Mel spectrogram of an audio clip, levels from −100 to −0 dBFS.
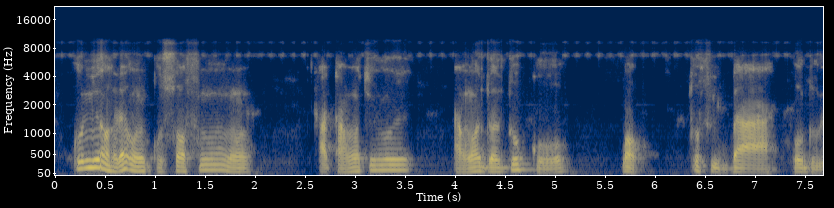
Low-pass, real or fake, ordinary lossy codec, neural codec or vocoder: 7.2 kHz; fake; Opus, 16 kbps; codec, 16 kHz, 8 kbps, FunCodec, trained on LibriTTS, 25 frames a second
